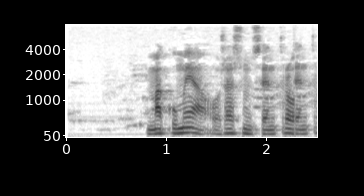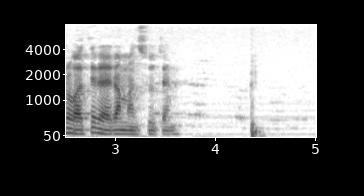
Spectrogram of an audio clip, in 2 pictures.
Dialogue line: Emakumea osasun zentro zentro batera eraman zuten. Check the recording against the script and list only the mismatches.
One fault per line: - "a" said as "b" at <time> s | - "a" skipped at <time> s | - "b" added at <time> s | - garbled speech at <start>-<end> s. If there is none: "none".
none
